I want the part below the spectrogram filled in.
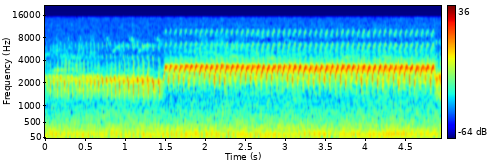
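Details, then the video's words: Domestic canary song intended for training young birds: a lower buzzy rolling trill gives way to a fast, very even higher trill of rapidly repeated notes that holds for several seconds. "Canário Do Rei Canto Lindo Para Filhotes Em Treinamento"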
